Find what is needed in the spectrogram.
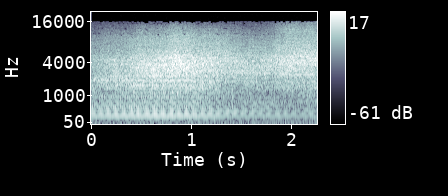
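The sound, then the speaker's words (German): A motorcycle drives away toward town, its engine a steady, loud droning hum with strong even tones that hold nearly level across the short stretch. “Als sie sich jedoch seinem Haus näherten, fuhr Sam gerade auf einem Motorrad in Richtung Stadt davon.”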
